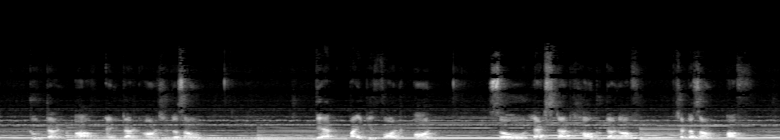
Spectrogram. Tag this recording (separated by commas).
Music, Speech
